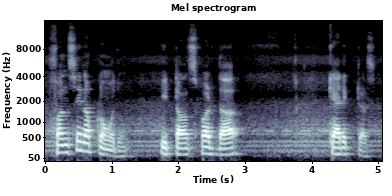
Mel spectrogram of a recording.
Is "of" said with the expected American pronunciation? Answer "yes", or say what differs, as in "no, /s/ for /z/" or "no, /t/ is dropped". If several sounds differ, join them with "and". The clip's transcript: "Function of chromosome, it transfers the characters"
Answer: no, /p/ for /v/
